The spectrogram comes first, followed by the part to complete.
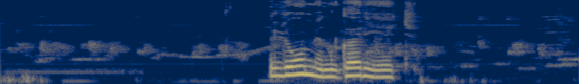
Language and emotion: Russian, neutral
